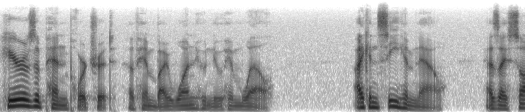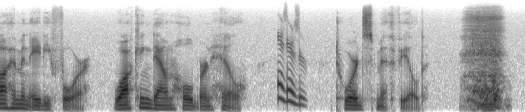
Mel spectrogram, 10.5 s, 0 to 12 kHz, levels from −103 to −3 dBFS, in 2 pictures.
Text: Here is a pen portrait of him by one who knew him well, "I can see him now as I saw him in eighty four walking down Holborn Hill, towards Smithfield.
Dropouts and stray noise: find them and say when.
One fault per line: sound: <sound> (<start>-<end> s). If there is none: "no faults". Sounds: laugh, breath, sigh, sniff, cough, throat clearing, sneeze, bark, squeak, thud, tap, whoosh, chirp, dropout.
sound: chirp (8.0-8.3 s)
sound: sniff (9.8-10.4 s)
